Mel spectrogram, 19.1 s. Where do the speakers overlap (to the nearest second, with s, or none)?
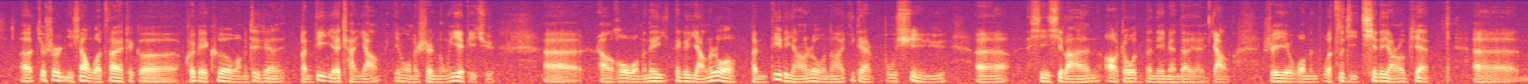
none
